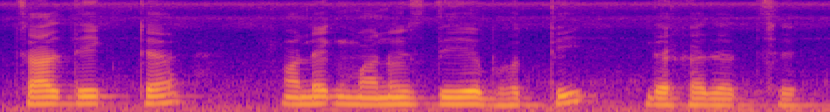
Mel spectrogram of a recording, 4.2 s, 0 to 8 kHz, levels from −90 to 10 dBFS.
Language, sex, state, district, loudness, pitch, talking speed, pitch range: Bengali, male, West Bengal, Alipurduar, -18 LUFS, 140 Hz, 100 wpm, 125-145 Hz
